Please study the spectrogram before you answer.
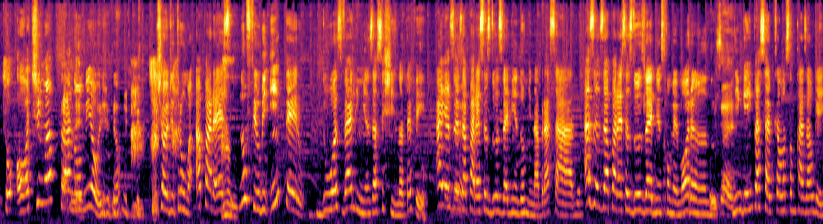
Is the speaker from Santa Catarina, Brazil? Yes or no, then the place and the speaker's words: no; Ceará, Brazil; accent: cearense; eu acho que o sotaque cearense não é tão forte assim, sabe? Pelo menos o meu não acho tão forte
